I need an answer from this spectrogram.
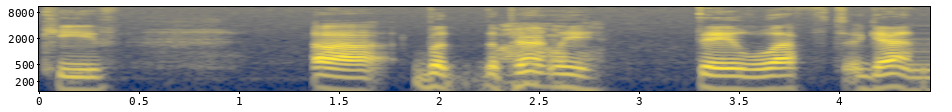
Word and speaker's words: Kiev: I'm not going to pronounce it the way the Ruskies pronounce it. It's Kiev.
